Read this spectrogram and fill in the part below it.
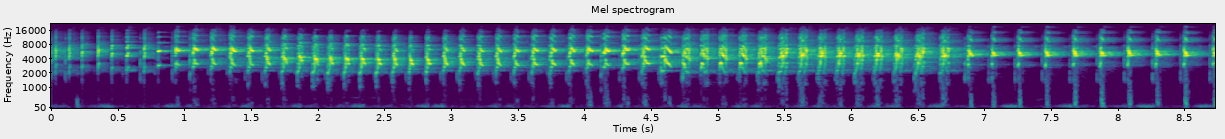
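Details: Lovebird giving a fast, unbroken stream of high, shrill chirps, around two to three per second, with a buzzy, trilling texture that grows brighter and denser midway and stays loud throughout.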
